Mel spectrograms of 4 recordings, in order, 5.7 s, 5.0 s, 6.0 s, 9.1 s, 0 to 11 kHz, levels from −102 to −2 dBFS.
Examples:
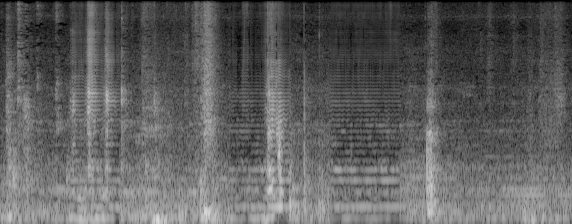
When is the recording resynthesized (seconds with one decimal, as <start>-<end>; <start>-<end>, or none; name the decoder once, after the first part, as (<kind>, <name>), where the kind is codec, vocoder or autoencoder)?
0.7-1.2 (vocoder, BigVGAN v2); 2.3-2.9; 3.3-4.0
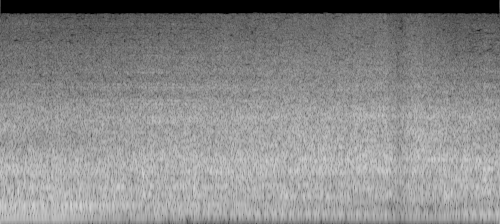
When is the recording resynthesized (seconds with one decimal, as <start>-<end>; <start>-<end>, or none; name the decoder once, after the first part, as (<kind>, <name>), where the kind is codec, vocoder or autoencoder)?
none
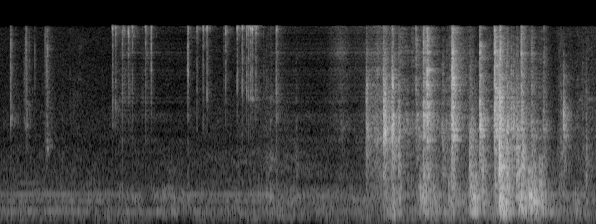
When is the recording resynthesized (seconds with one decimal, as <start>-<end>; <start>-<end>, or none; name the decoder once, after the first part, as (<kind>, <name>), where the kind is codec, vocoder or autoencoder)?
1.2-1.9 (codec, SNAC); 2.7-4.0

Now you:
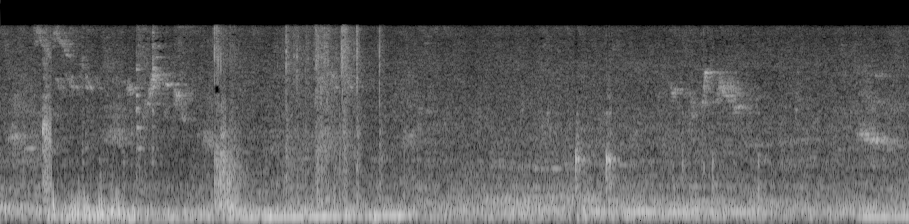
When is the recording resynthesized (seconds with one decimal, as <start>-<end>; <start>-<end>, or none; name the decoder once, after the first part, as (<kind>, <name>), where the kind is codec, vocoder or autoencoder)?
none

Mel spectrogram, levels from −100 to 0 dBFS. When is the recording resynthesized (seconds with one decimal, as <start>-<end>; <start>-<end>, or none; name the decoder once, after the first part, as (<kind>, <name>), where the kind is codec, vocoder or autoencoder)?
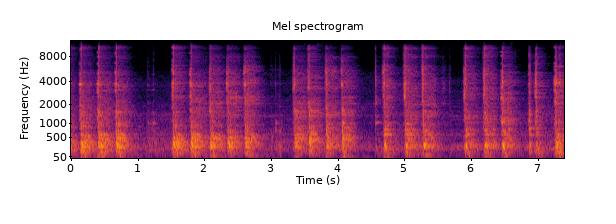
2.0-6.4 (codec, SNAC)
